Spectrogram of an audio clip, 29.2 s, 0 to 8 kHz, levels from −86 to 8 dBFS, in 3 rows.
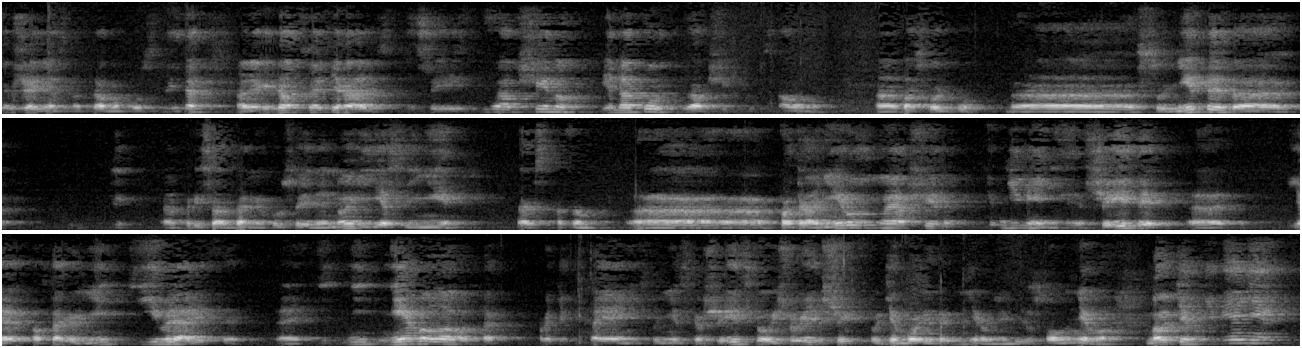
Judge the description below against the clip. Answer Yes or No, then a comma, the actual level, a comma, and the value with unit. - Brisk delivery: No, average, 125 wpm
